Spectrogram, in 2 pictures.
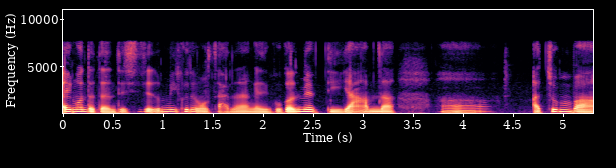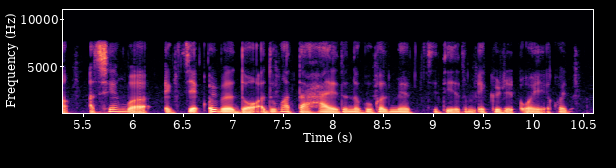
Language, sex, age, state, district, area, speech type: Manipuri, female, 30-45, Manipur, Thoubal, rural, spontaneous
